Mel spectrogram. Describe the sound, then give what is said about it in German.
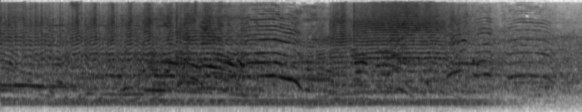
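A huge arena crowd of tens of thousands of people at a gladiator fight roars continuously, shouting and whooping over a dense wash of foot-stamping and hand-clapping, loud throughout before easing slightly at the end. “Die Stimmen, das Trampeln der Füße, das Händeklatschen von den Zehntausenden Menschen in der Arena sind ohrenbetäubend und der Lärm scheint immer noch lauter zu werden.”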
